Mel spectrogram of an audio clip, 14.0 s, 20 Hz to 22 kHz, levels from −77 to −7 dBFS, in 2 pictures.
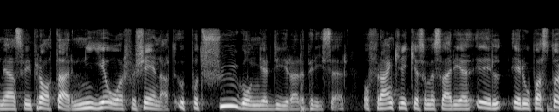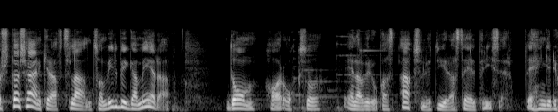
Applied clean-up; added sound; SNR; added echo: neural separator model SepFormer DNS4.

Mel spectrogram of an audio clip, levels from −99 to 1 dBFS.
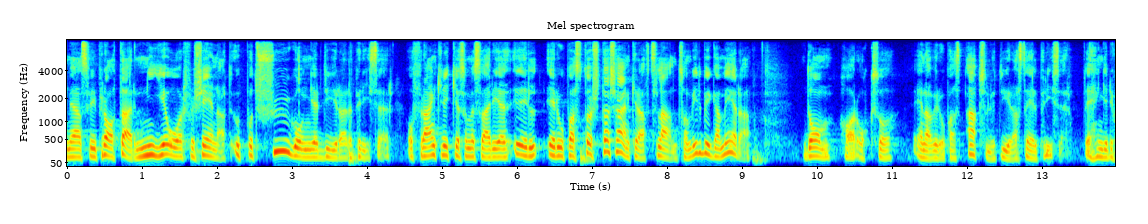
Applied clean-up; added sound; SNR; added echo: none; none; none; none.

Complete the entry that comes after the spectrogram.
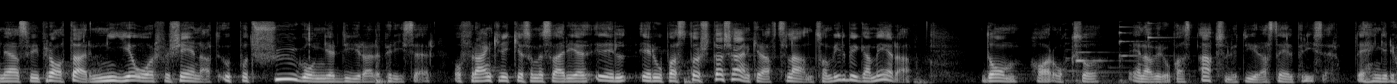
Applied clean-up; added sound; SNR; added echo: none; Guitar; 15 dB; none.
